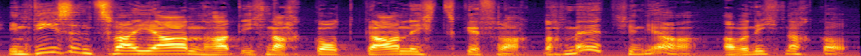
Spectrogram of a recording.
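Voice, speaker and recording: A man's voice: a little high, very animated, a little fast, a bit bright, distant mic, faint music behind. A man with a Swabian accent preaching a sermon and telling his own testimony, acting out the dialogue dramatically. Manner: dramatic storyteller, acts out dialogue.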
